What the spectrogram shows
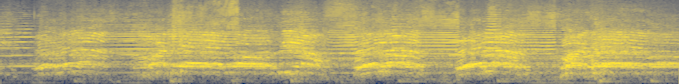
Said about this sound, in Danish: hvad var det, vi hørte her? Jamen, det var jo en stor demonstration, som fandt sted i søndags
